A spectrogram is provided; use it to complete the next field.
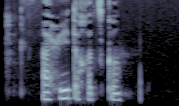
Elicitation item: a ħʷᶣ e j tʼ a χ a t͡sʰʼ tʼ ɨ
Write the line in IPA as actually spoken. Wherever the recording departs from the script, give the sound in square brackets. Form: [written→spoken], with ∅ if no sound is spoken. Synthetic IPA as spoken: a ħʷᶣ e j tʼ a χ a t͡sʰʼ [tʼ→kʼ] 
